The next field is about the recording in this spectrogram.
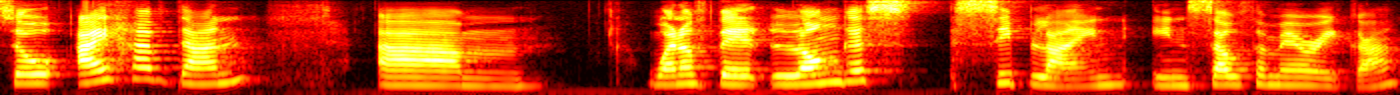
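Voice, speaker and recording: Speaking at a very slow pace with a non-native accent, a woman uses lively intonation and a fairly high pitch in a bright, sharp tone, captured in a very clean recording with a silent background. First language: not English. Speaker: holistic health coach. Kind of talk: live motivational talk. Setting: livestream. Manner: halting, repeats words.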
